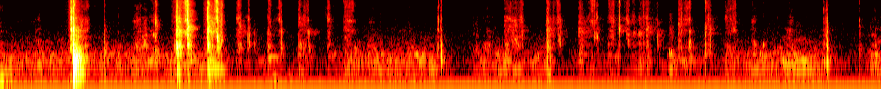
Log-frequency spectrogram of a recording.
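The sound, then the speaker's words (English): Shuffling of a deck of tarot cards: a sharp snap and a couple of brisk riffling bursts early on, then soft, scattered card clicks and rustles. No voices. “I'm starting to shuffle.”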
